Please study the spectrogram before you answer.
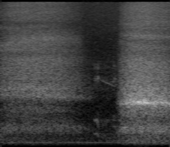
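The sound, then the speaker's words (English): An audience inhales deeply together at a talk, a broad airy rush of many breaths that dips into a short lull, then swells into a louder, fuller intake. “I'm taking oxygen into my lungs. And she would say, yes, you're breathing”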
